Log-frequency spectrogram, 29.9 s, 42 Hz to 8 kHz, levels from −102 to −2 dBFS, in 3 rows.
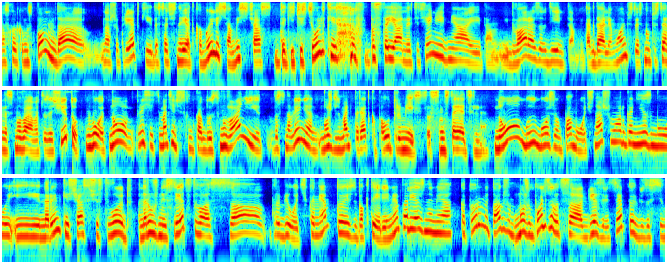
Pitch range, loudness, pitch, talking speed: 200-265 Hz, -16 LUFS, 230 Hz, 160 wpm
